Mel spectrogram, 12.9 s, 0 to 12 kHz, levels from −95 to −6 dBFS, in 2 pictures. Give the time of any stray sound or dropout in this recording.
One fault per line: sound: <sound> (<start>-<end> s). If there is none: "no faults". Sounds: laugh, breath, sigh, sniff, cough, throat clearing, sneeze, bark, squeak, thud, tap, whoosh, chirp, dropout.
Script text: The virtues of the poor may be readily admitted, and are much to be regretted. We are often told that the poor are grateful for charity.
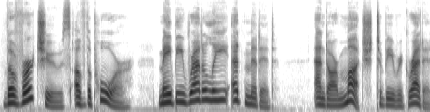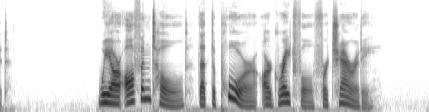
no faults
